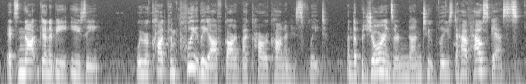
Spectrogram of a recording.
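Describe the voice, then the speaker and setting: A woman's voice: medium pitch, a bit bright, slight background noise, close to an everyday voice. A woman voicing an earnest female station commander in a video game, giving a military briefing.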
